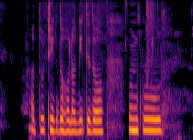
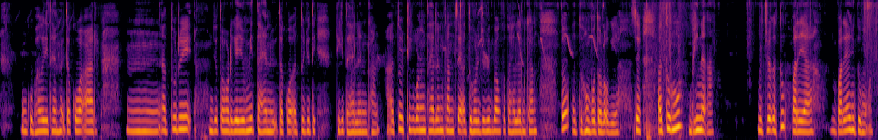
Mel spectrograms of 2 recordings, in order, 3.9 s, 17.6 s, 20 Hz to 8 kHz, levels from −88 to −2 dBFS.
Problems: background sounds at intervals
